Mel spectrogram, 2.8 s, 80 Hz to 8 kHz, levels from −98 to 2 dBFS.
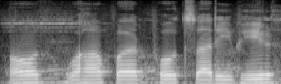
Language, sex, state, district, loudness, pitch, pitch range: Hindi, male, Madhya Pradesh, Bhopal, -16 LUFS, 130 Hz, 130-135 Hz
